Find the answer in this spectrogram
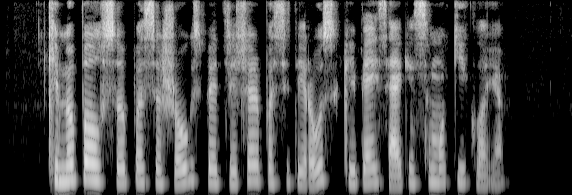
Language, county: Lithuanian, Utena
